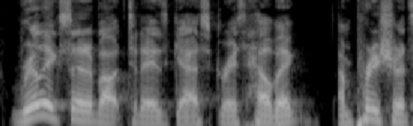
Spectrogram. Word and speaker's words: Grace Helbig: my honey today really excited about today's guest grace Helbig I'm pretty sure that's how you pronounce it yeah I just say it really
